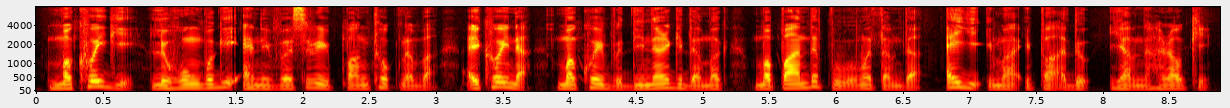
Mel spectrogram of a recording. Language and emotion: Manipuri, happy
